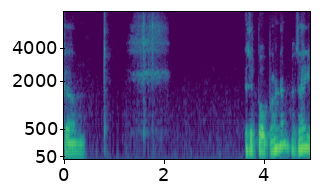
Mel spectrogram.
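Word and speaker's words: Bo Burnham: fun to have guys like um is it beau burnham is that he pronounced his name yeah bob brennan the star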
